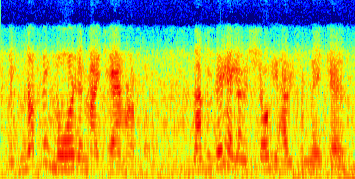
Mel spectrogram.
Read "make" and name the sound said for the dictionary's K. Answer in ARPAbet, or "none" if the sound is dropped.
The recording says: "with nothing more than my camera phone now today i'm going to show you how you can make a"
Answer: K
